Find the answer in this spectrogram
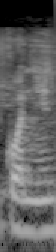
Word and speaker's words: Guan Yin: Donc voilà, en France, on va savoir pourquoi ils ont préféré l'appeler Guan Yin, la prononciation Guan Yin, alors que ça se prononce tout aussi Kuan Yin, c'est pareil.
